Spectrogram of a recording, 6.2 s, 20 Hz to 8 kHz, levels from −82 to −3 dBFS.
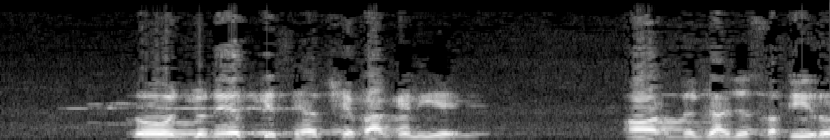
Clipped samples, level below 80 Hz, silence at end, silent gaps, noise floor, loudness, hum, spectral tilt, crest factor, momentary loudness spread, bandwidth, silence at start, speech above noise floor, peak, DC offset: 0.2%; -62 dBFS; 0 s; none; -51 dBFS; -11 LUFS; none; -6 dB/octave; 12 dB; 8 LU; 7.6 kHz; 0.8 s; 40 dB; 0 dBFS; under 0.1%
